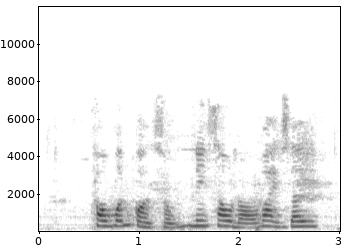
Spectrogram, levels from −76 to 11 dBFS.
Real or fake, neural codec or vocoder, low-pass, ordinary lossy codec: real; none; 7.2 kHz; MP3, 48 kbps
